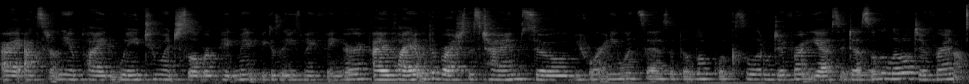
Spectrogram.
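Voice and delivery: ordinary talk, nothing marked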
